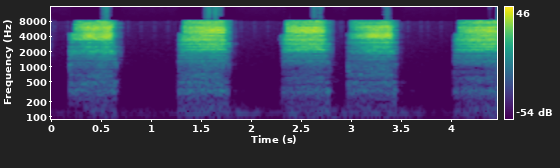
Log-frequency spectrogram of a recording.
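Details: Owlet of a barn owl inside a nest box after midnight, swallowing freshly delivered prey; five rasping hiss bursts, about half a second long, with irregular pauses of up to a second between them.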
